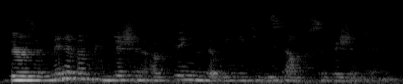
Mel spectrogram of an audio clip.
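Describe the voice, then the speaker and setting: A woman's voice: mid-range voice, fairly quick, dark tone, slight background noise. Woman from Ethiopia, echoey far-off hall. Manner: thoughtful, explanatory, with restarts. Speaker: panelist. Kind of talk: panel discussion. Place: large university event hall.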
